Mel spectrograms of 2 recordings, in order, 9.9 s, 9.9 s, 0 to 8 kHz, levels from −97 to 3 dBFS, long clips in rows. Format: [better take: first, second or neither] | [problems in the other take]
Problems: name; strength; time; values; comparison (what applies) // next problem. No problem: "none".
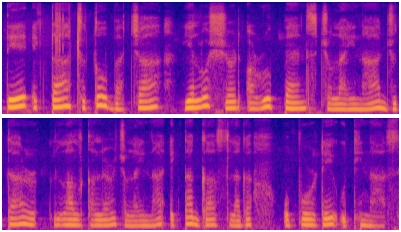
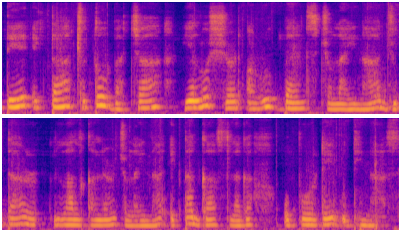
first | noise reduction (neural separator model SepFormer DNS4)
